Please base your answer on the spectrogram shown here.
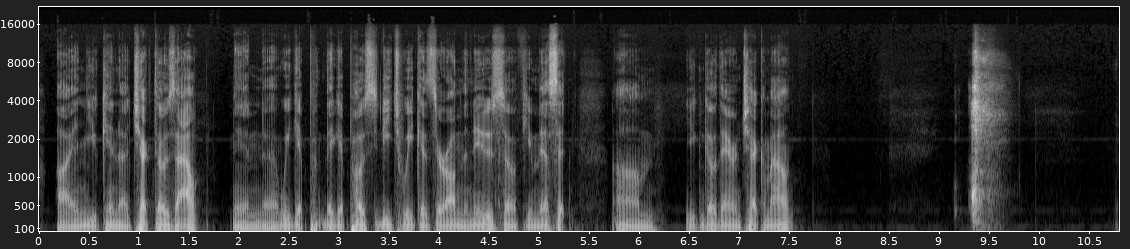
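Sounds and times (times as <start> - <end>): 
speech: 0.2 - 7.6
person sneezing: 9.3 - 9.8.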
